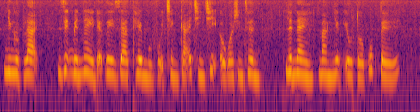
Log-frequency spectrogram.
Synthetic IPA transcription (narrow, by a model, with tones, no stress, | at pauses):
ɲɨ˧ŋːɨ˨˩k̚la̰ː˧˨jʔ | zḭ˧˥ənɓi˨˦nːa˨˩jɗa̰ː˧˥ɣə˧jzaː˧t̪ʰe˧mːo˨˩t̚vṵ˧˨t͡ɕa˨˩jŋ̟ka̰ː˧˥jt͡ɕï˨˦ŋ̟t͡ɕḭ˧˨ʔəː˧˩waː˧sï˧ŋt̪ə˧n | lə˨˩nːa˨˩jmaː˨˧˩ŋɲɨ̰˧˥ŋʔi˨˦əwt̪o˨˦ku˦˥ək̚t̪e˨˦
